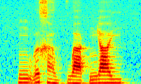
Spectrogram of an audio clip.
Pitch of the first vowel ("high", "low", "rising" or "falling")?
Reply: rising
